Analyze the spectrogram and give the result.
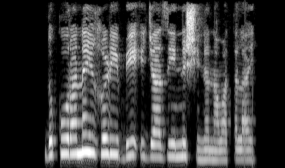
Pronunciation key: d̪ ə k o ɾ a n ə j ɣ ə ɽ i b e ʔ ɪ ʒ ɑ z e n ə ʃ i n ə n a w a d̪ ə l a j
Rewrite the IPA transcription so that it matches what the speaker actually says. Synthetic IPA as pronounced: d̪ ə k o ɾ a n ə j ɣ ə ɽ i b e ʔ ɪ d͡ʒ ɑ z e n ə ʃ i n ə n a w a t̪ ə l a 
